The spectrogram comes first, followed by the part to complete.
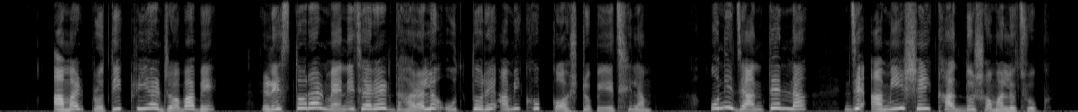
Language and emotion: Bengali, sad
